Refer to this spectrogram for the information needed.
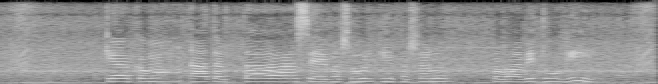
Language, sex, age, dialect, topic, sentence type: Hindi, female, 18-24, Awadhi Bundeli, agriculture, question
